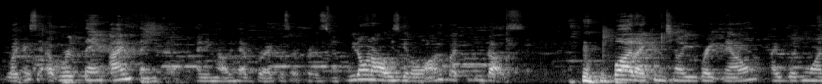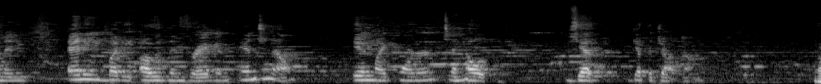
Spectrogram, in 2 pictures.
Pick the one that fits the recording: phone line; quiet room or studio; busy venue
busy venue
